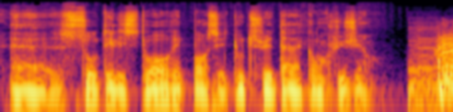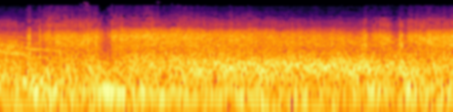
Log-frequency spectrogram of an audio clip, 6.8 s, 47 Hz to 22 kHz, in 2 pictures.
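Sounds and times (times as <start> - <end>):
speech: 0.3 - 2.9, 6.4 - 6.7
dune buggy explosion: 3.3 - 6.7.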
